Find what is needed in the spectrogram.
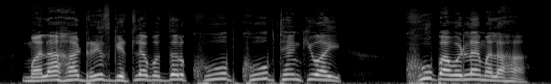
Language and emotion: Marathi, happy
